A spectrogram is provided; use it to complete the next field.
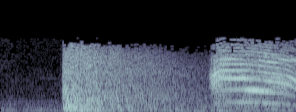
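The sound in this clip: A single rifle shot fired from atop a sand dune: a sharp, loud crack with a long decaying tail, then a second loud sound with a tonal, ringing quality.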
